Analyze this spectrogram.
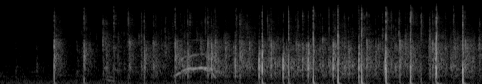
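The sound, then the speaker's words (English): An audience breaks into scattered applause for a volunteer who leads the children's work, many sharp claps building quickly and continuing steadily, with a faint voice briefly rising underneath the clapping. “I hope they're clapping louder in light than you're clapping down here in salt.”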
